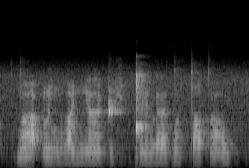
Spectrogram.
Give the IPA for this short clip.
dˤ õ ɐ̯ ʔ õ ɲ ðˤ ɛ ɲ ã ɐ̯ ʈ u ç ǃ ɛ̃ l ɐ d ə̃ tˤ ə tˤ õ w

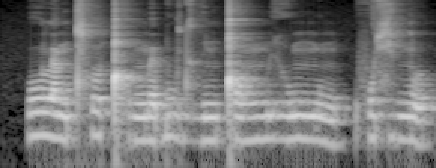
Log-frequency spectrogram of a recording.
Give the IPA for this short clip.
o l a ŋ cʰ ɤ ǃʰ ɤ ŋ͡m ɛ ɓ u dʱ i ɲ ǃ ɔ mː i ɦ u ŋ ŋ͡m u ŋ | f o ɕ i ŋ͡m ɤ

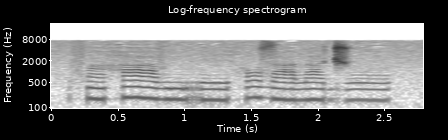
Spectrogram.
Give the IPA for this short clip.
f ã˨ h aː˦˨ v ĩ˨ r eː˨ h ɔ˦ z a˨ l a˦ d͡ʒ o˦

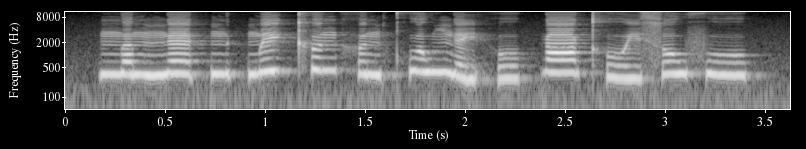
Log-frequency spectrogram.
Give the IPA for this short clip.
n̪ ɐ˨ n ŋ ɛː˧ k̚ n̪ ɪ˧ k̚ m e˥ j kʰ ɵ˥ n h ɵ˧ n kʷʰ ɐ˥ w ŋ e˨˩ j h uː˨˥ k̚ aː˥ kʰ uː˨ j s o˥ w f uː˥ p̚

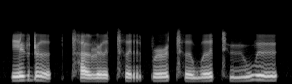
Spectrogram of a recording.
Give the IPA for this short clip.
e ɖ ɽ ə | tʰ a ɭ ə tʰ ə r p ə˞ tʰ ə w ə tʰ ʉ w ø

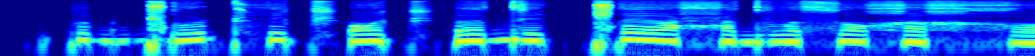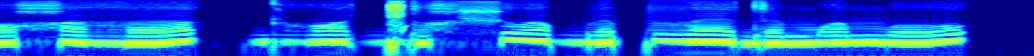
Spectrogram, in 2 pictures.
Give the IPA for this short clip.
p ɛ b ɡ͡ǁ o ʈʰ ɪ t͡ʃʼ ɔ t͡ʃʼ ə d ɪ ǁ ɛ ɐ̯ ħ ɛ d v ɐ s o χ ɛ χ x ɔ χ ɐ ɦ ɐ | ɖʱ ɔ ɐ̯ ɡ͡ǁ ə χ ʃ o ɐ̯ b ɛ p v ɛ d ɛ m ɔ ɐ̯ m o

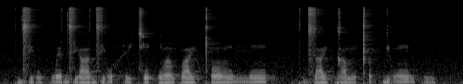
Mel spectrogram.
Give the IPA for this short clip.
d͡z j u˨˩ p w e˥˧ d͡z j a˧ d͡z j u˥˧ h i˧ t͡ɕ ĩ˨ k̚ b ã˧ p a˧ j t̪ʰ ɔ̃˧ m i˦ m | d͡z a˧ j ɡ a˧ m t̪ʰ ə˦ k̚ j u˦ m i˦ p i˨ p̚

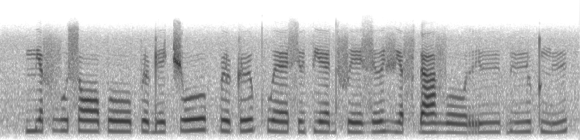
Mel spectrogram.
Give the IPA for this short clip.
mʲ a f v u s ɔː p oː p ø ɖ e t͡ʃ oː k͡p ø ʈ ø kʷʰ ɛː s y pʲ ɛː d f e z ɘ vʲ a f ɗ a v oː r yː ɓ yː ʈ ŋ y

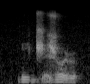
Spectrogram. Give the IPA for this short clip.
ɾ i d͡ʒ ə̰ ʐ o ɭ

